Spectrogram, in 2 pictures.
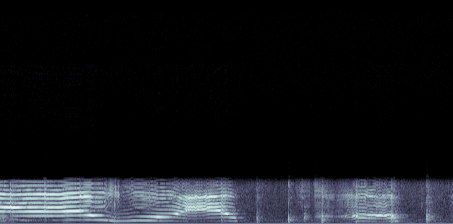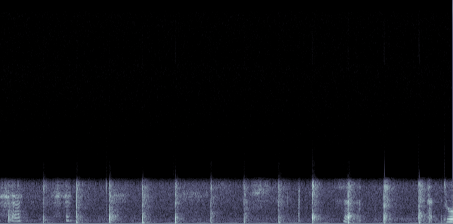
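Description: A baby cries briefly with a strained, wavering voice, then quieter breathy fussing with small grunts and sharp clicks; an infant cry.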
